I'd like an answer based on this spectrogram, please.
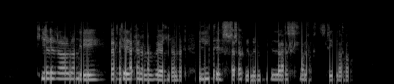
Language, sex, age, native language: Icelandic, female, 13, Albanian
